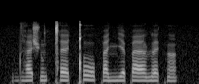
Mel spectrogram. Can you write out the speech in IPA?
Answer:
dʱæʃũǀɛǃoː pænʲæpæː ɳɛkɐ̃

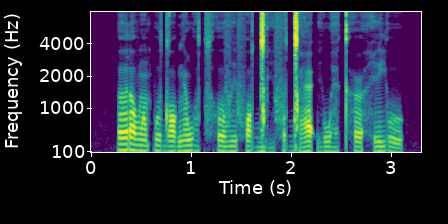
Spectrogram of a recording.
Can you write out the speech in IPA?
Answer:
əɾʌ βɔ̃pudɔɡɛ̃ wɔ̤t͡sʰʊvi fɔɡ͡ǀi̤fə ɡ͡ǀæʔi̤ wɛ̤kʰə˞ hiju

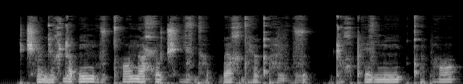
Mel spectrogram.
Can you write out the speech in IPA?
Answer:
t͡ʃʰɛ̃˧˩˧ɖĩ˨˥χɖʌ˨˥ ʔĩ˧˥˧nṳ˩˧˩z t̪ʰɔ˧˥˧nʌ˦˨ ħu˨˥t͡ʃʰi̤˧˥˧zɡʱʌ˩p ɓɜ˧˥˧χ dʱɛ̃˧˩˧qʼɛ̤˩vṳ˦˨z | ʈɔ̤˦˨χpʰɪ˧˩˧z nĩ˨˥ | qʼṳ˧˩˧pɦɔ˩˧˩

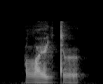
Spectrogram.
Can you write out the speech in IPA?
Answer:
lˠeʎtɵ

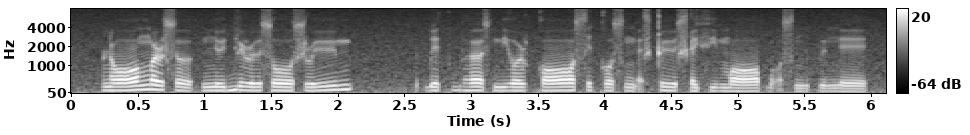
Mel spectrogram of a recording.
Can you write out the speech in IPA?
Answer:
ɳɔːŋɔɭsɵ | nybʲoɭʉːs oːsɭyːm | ɓekbʱœːsmʲoːɭ kɔːsikos ŋɛ̰sʈyːsɽefʲɵm ɔː ɓɔ̰sŋipy ŋe

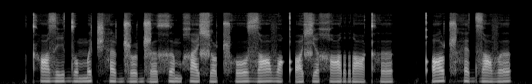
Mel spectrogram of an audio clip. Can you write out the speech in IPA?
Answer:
kʰɑzi domət͡ʃʰæ ɖ͡ʐoɖ͡ʐə xəm χæɕɔʈ͡ʂʰo zɑvɔqʼoɕi χɑ rɑkʰə | qʼɔʈ͡ʂʰɛdzɑvə

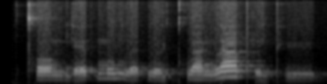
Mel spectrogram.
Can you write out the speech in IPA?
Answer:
t̪ʰɔː˧ŋjɛː˨˥p̚mo˥w lɐ˨˥t̚lɵ˨˧ɥ kʷʰaː˧ŋlaː˥ pʰe˨˩jpʰyː˨

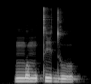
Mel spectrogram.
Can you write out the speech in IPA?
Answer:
momtidu

